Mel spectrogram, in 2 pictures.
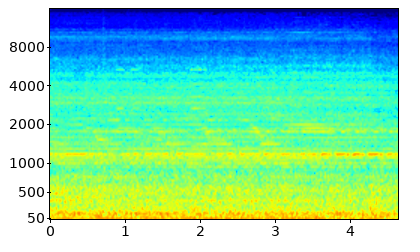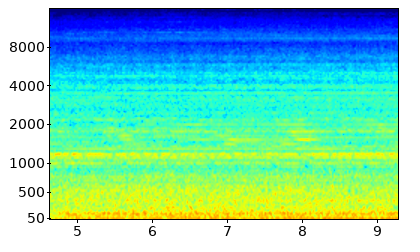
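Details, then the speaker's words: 4-ton R-410A microchannel AC unit on a no-cooling call, known refrigerant leak: loud steady rough roar from the outdoor unit with faint hum; compressor sounds horrible, cause unconfirmed. "It doesn't need much. My compressor sounds horrible."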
